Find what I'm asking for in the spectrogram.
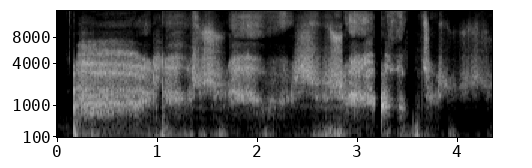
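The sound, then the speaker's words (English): A voice close to the microphone imitates creepy breathing and weird wet mouth sounds from a frozen TV picture: continuous breathy hissing broken by many clicks and smacks, a short pause near the end, then a few more ragged breaths. “like breathing. Weird mouth sounds.”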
